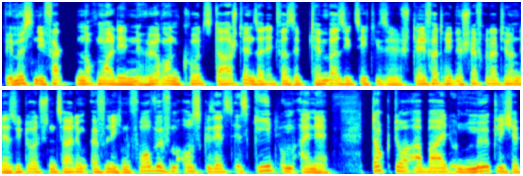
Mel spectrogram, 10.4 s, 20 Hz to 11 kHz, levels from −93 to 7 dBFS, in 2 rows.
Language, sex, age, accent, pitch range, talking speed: German, male, 40-59, German, 110-130 Hz, 180 wpm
